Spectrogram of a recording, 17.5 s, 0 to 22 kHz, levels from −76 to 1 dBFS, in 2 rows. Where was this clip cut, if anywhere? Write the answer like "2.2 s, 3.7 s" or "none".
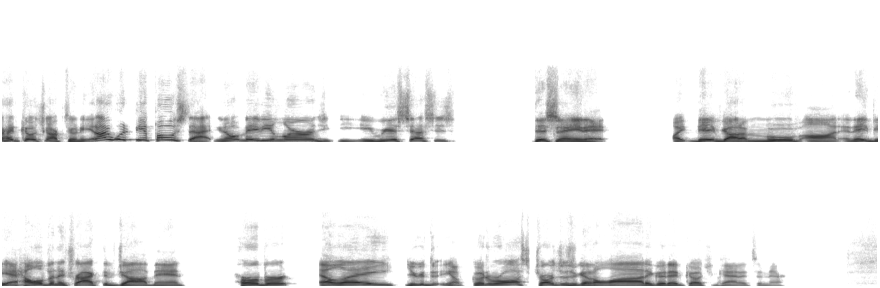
12.7 s, 14.0 s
